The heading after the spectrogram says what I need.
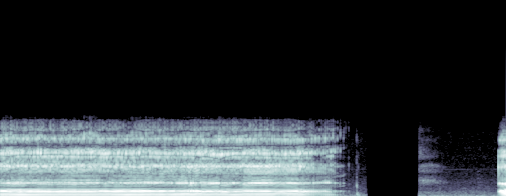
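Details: Person burping while moving the tongue outside the mouth and licking; one long, loud, rumbling belch of about four seconds, wavering in pitch before trailing off.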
